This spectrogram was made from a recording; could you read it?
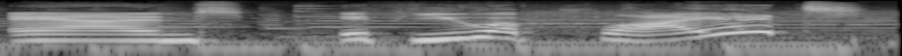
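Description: A woman's voice: fairly high pitch, slow, bright, forceful tone, faint music behind. A Canadian woman co-hosting a casual chat and quiz, informal and playful in manner. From Calgary, Canada. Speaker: co-host.

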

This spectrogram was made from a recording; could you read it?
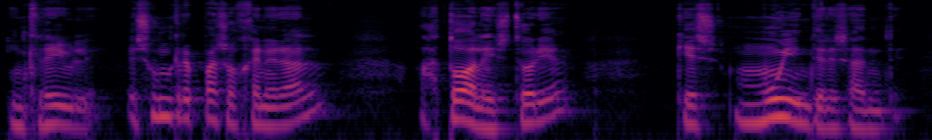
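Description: A man's voice: fairly high pitch, brisk. Joking, slangy man reviewing books. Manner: joking, slangy, swears casually. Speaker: book reviewer. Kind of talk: casual book recommendations. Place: home with some room echo. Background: construction work next door.

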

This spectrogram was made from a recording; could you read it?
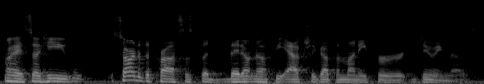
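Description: A man's voice: mid-range voice, fairly quick, darkish tone, slight background noise. A man co-hosting a podcast in casual chat, teasing and laughing often. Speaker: podcast co-host.

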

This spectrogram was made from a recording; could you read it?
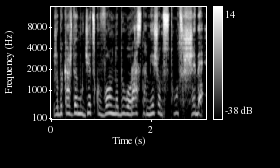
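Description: A woman voicing a crowd of unruly children calling out excited demands one after another. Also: a little high, fairly quick, husky, dry recording, studio quality.

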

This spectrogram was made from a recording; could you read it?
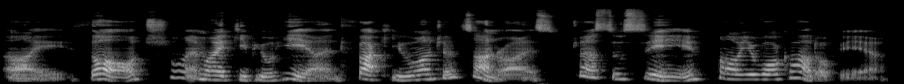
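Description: A woman's voice: a little high, very animated, slow pace, creaky, far from the mic, heavily acted, low-quality recording. A woman voicing a cocky, teasing male demon lover in a casual, rambling way for an audio story. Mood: seductive, teasing.

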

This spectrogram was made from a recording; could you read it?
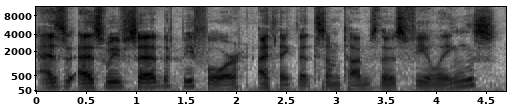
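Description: A man co-hosting a casual podcast chat, deliberate and earnest, choosing his words carefully. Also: on the low side, dry recording. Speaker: podcast host.

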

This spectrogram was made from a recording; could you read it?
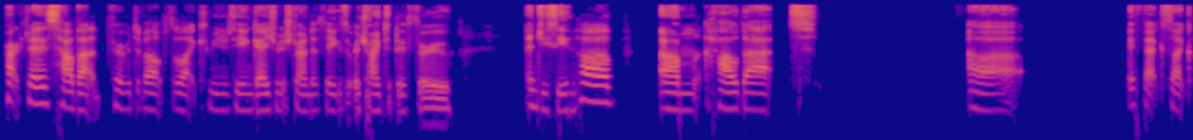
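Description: A woman's voice: deep voice, fairly even intonation, moderate pace, smooth, no echo. A woman co-hosting a casual podcast, a theatre maker talking through her plans in a thoughtful, explaining way. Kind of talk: casual chat.

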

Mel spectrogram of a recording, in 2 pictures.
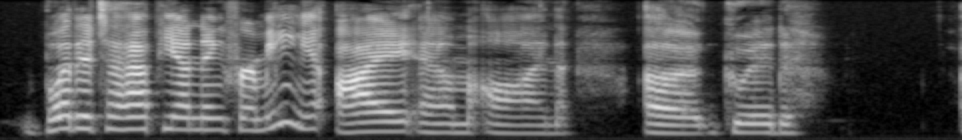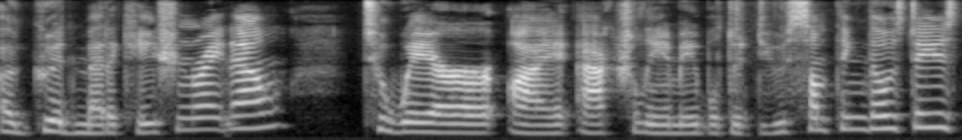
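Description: A woman's voice: fairly low pitch, sharp tone, dry recording, studio quality. A woman reading podfic, giving a candid, rambling afterword with many fillers. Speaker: podfic reader. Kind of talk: casual spoken afterword.

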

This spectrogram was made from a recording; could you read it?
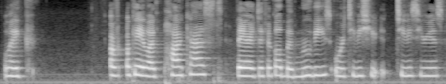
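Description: Woman, high voice, chatty podcast host, laughs a lot, says like all the time. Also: a little slow. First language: Russian. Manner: chatty, animated, laughs often, many "like" fillers. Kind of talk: casual advice monologue.

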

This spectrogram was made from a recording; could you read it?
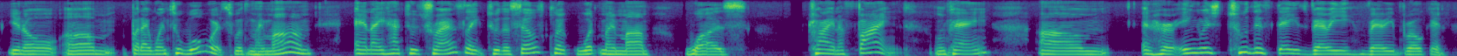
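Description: A woman's voice: lowish voice, a little slow, no room sound, dull audio. A middle-aged woman from New Jersey, whose first language is Spanish, talks in a chatty, digressive personal monologue full of "um" and "you know". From New Jersey, USA.

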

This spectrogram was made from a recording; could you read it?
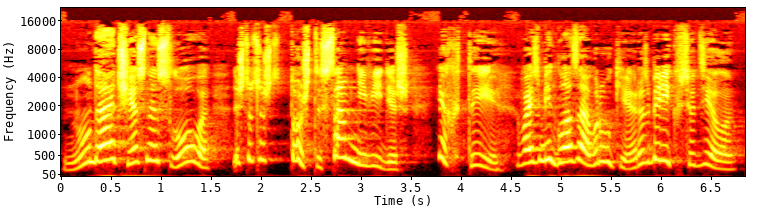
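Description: A woman's voice: high-pitched, sing-song, a little slow, dark tone, voice pushed up. A woman voicing a pompous old male horsefly uncle who grumbles and scolds his nephew. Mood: scolding.

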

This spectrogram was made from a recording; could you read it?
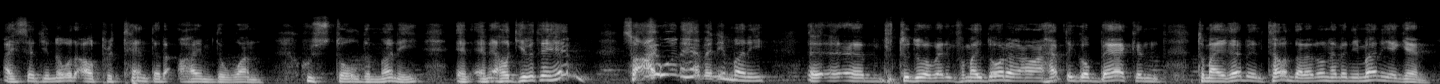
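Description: Meek stammering old holy man, a man putting him on, gravelly, slightly raised. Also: on the high side, lively intonation, moderate pace, warm tone, dull audio. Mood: earnest.

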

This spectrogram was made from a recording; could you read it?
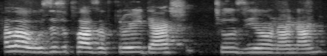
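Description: A woman playing a courteous, formal telephone clerk in a radio play, speaking in a measured, official way. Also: fairly high pitch, steady tone, a bit bright, natural voice, low-quality recording. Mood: businesslike.

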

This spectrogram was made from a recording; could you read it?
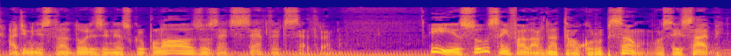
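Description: A smooth formal exec in a radio soap, really low voice, animated pitch, speechifying. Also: male voice. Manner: formal, oratorical, smooth-talking. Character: self-justifying male company executive running a board meeting. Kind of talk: radio soap opera acting.

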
